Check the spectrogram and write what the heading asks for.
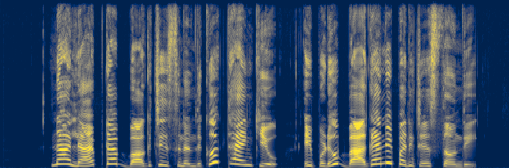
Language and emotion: Telugu, happy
